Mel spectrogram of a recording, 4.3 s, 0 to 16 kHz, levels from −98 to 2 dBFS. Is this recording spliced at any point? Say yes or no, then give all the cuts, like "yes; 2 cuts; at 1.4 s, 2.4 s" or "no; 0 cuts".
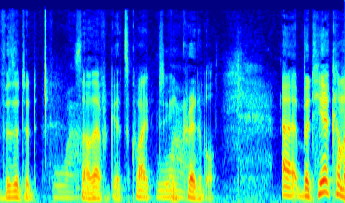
no; 0 cuts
